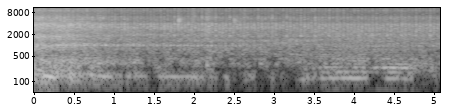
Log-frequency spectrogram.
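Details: Toyota Kijang Super engine after overhaul, left running to monitor for changes: even idle pulse about four beats a second, no knocks or rattles; ticking over smoothly and healthy.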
